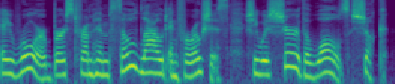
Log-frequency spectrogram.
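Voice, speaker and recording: A woman's voice: medium pitch, slow, dry recording, clean studio sound. A woman narrating a romance audiobook, reading every character herself with small shifts in her voice.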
